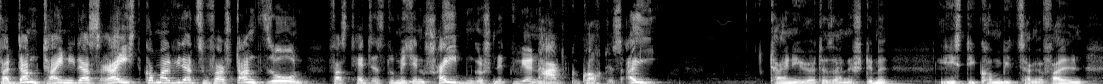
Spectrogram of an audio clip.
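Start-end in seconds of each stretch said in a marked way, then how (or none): 0.0-6.6 very high, shrill, bellowing roar. Still on the ground after nearly being hit, a grandfather calls to his grandson, bellowing. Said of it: "brüllte Granddaddy".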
